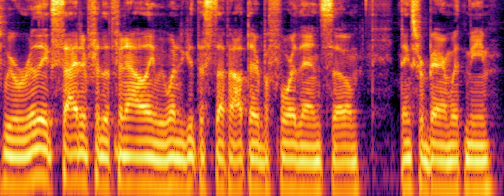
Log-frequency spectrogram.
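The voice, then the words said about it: Sick, throaty voice, slightly mumbled. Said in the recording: “I'm catching a little cold ... why my voice sounds like this, I'm just, like, fighting this thing in my throat right now ... mumbling more than usual tonight”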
